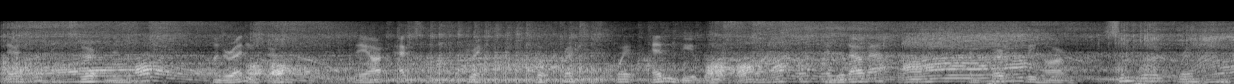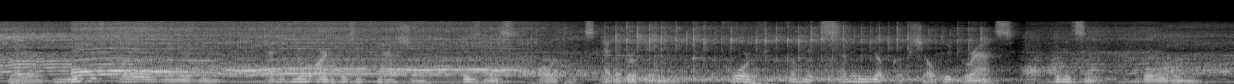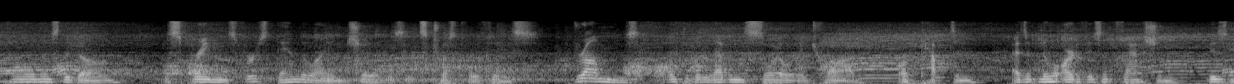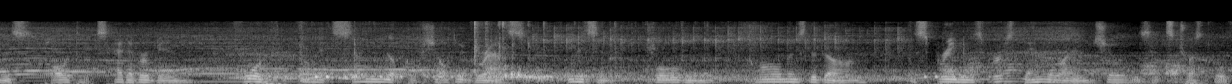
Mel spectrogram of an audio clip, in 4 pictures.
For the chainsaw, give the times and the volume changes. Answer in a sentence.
You can hear the chainsaw from 0.0 to 49.3 s, getting quieter.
